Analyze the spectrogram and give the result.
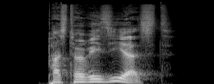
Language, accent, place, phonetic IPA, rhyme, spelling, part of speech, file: German, Germany, Berlin, [pastøʁiˈziːɐ̯st], -iːɐ̯st, pasteurisierst, verb, De-pasteurisierst.ogg
- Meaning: second-person singular present of pasteurisieren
